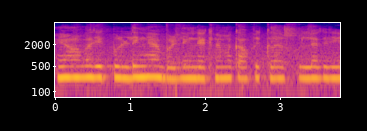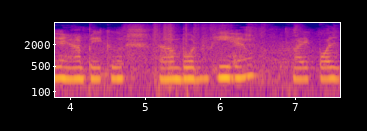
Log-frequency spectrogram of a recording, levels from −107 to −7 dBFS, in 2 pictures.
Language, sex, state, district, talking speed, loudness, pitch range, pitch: Hindi, female, Jharkhand, Sahebganj, 190 wpm, -32 LUFS, 235-250 Hz, 240 Hz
